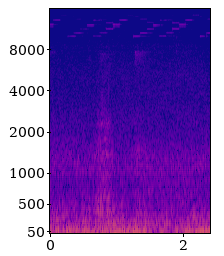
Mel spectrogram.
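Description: Low steady rumble of wind on the microphone over faint outdoor background sound, with one faint tick a little under a second in.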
